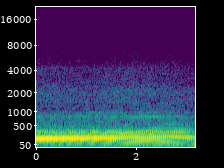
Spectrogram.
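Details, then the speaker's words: LS 5.3 swap with 4L60 automatic, truck fuse box rewired, transmission solenoids powered from rear O2 feed, test drive under throttle: engine drone climbs, then pitch drops as it upshifts cleanly; normal automatic upshift. "Noise change, it shifts."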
